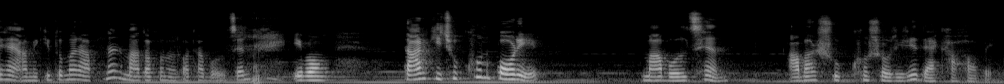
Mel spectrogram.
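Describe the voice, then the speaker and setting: A woman hosts a devotional storytelling talk. She narrates an old spiritual tale at a steady, moderate pitch, stopping to comment. Faint music plays behind her. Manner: retells a story slowly and affirms with soft hums. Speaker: host.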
